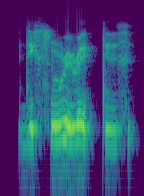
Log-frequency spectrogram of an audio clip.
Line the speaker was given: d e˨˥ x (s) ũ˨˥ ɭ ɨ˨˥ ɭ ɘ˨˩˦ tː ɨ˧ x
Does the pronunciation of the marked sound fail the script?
no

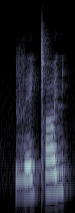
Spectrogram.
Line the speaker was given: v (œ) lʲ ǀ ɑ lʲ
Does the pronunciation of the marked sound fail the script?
yes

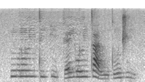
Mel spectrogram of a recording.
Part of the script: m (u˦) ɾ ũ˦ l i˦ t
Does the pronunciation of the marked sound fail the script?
no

